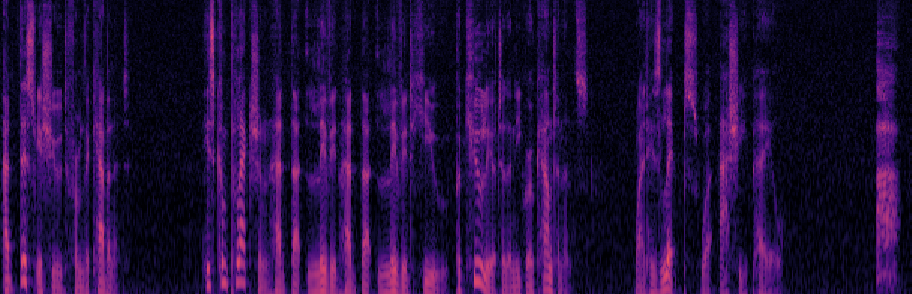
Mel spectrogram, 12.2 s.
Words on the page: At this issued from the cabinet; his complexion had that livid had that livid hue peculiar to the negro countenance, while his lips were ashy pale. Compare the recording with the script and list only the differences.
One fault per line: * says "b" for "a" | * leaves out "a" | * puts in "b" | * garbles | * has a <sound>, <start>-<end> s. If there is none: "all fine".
* has a laugh, 11.7-12.0 s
